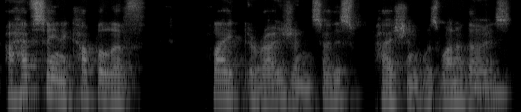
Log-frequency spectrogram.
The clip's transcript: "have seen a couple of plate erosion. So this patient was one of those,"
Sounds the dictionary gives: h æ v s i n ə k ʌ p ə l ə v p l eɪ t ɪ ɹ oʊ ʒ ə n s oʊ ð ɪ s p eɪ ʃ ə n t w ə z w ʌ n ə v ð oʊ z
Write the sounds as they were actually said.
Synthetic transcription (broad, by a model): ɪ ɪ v s i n ə k ʌ p l ə v p l eɪ t ɪ ɹ oʊ ʒ ə n s oʊ ð ɪ s p eɪ ʃ ə n t w ə z w ʌ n ə v ð oʊ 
